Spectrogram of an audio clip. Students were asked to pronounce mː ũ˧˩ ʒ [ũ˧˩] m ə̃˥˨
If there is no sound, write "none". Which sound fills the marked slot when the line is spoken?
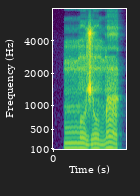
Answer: ũ˧˩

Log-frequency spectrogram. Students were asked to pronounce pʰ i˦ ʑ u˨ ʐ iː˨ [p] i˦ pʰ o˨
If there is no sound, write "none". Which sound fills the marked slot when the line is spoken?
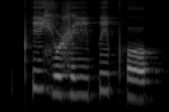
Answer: p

